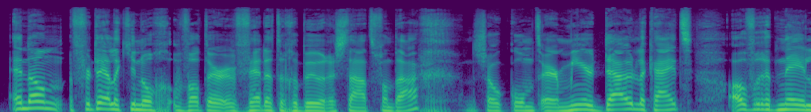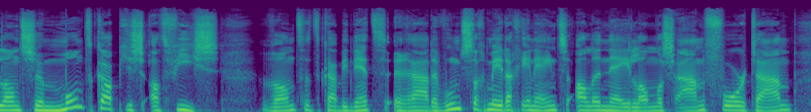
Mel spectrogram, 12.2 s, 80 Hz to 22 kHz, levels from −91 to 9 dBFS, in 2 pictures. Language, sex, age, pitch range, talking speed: Dutch, male, 20-39, 135-175 Hz, 160 wpm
